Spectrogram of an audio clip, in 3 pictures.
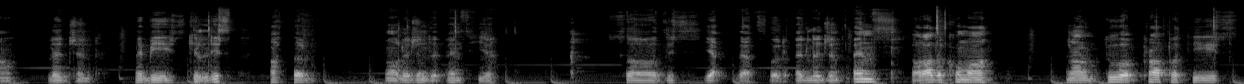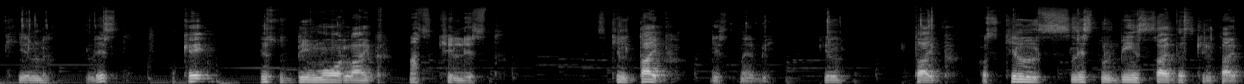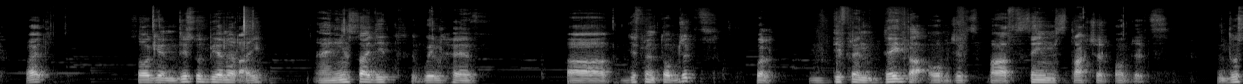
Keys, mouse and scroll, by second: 5.1 double click, 5.5-5.8 scroll down 1, 6.2-6.5 scroll up 2, 9.4 Return, 12.1-15.4 typing, 19.8 typing, 19.9 Left, 20.1 Left, 20.3 Left, 20.4 Left, 21.2-22.6 typing, 25.4-26.4 typing, 27.3 Return, 28.0 scroll down 2, 28.5-29.3 scroll up 1, 32.2 Return, 36.7 Return.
